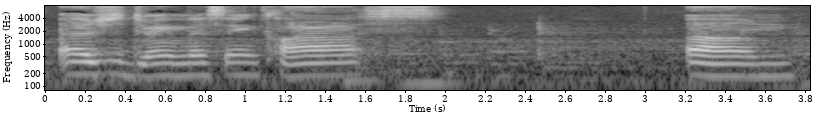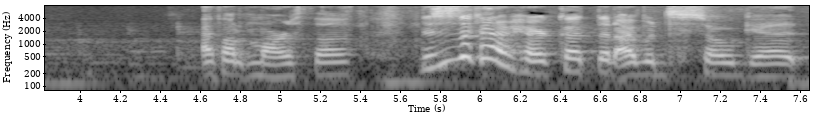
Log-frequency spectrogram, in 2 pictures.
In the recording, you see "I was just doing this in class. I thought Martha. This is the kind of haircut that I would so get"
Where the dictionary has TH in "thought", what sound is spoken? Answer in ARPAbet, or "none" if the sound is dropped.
TH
